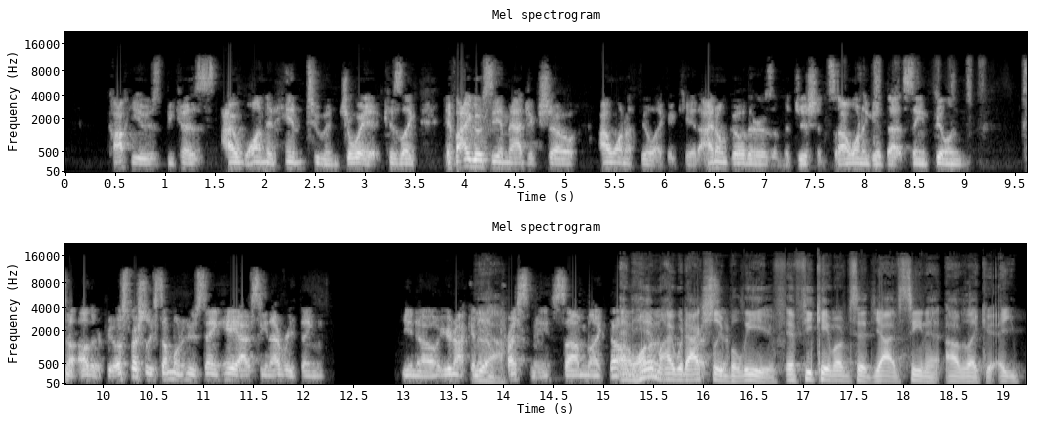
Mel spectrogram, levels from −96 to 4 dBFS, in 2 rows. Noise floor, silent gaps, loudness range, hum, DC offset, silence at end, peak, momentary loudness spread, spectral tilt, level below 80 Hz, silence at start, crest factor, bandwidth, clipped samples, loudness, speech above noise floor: -41 dBFS; 12.33-12.92 s; 5 LU; none; under 0.1%; 0.05 s; 0 dBFS; 9 LU; -4.5 dB/octave; -52 dBFS; 0.45 s; 16 dB; 16 kHz; under 0.1%; -16 LUFS; 25 dB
